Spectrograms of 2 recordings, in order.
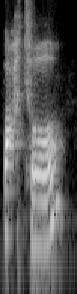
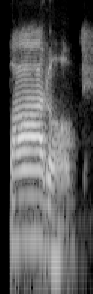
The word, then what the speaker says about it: bottle: I do not say bottle, I say bottle. And look, ah, is a vowel sound. Whoa. So bottle, these are vowel sounds.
